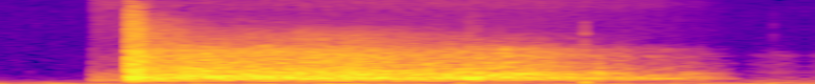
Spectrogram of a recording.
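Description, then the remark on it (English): A single booming rifle shot cracks out, followed by a long rumbling roll that fades out over about two seconds, like thunder. “There was a sound of thunder.”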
